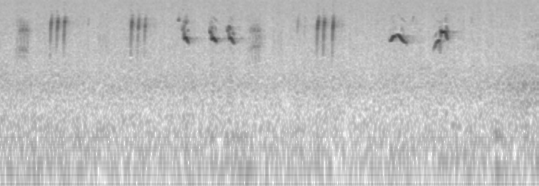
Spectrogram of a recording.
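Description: Meadow Bunting giving short, high, sharp chips, mostly in quick twos and threes, with a few brief slurred notes, over a quiet background.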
